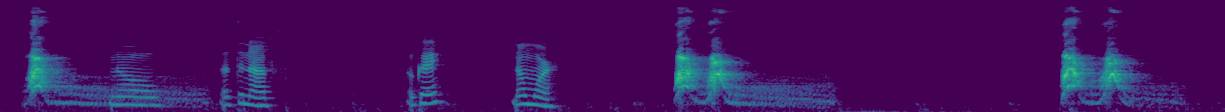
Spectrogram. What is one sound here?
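A small dog barks sharply in short bursts.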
